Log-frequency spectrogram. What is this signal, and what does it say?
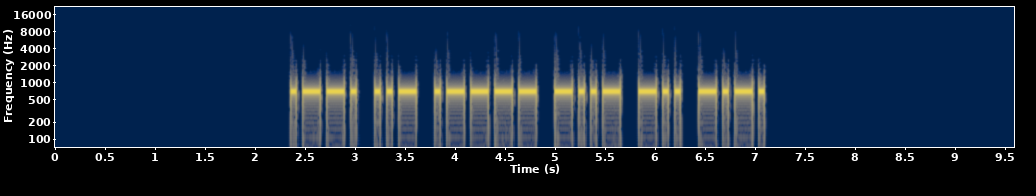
Morse code, heard as a keyed tone, about 20 wpm, 700 Hz. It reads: PU1XDC
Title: DXCC-100 Call Signs - 6 Characters - Repeated 2x - 20wpm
